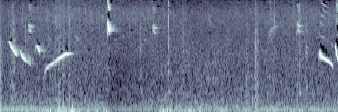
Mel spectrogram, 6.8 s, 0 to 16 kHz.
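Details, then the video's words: Green-winged saltator in the wild after moult, May 2019: a short phrase of slurred whistles falling then rising, a few high chips, a quiet gap, then another falling whistle, with a low steady hum behind. "Melhor ESQUENTA Trinca Ferro é o do MATO!!"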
